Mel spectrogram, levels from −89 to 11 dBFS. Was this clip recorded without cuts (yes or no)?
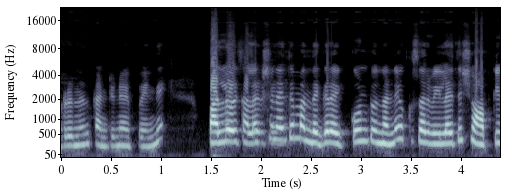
no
